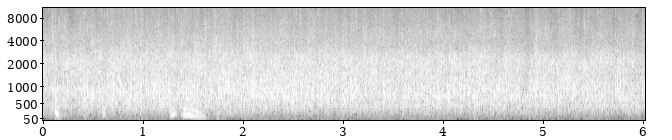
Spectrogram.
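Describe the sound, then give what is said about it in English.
An audience claps steadily at the end of a talk, before a Q&A, a dense, sustained wash of applause holding at an even level for several seconds, with a few faint voices mixed underneath. “I'm going to ask the applause before we go to Q&A.”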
